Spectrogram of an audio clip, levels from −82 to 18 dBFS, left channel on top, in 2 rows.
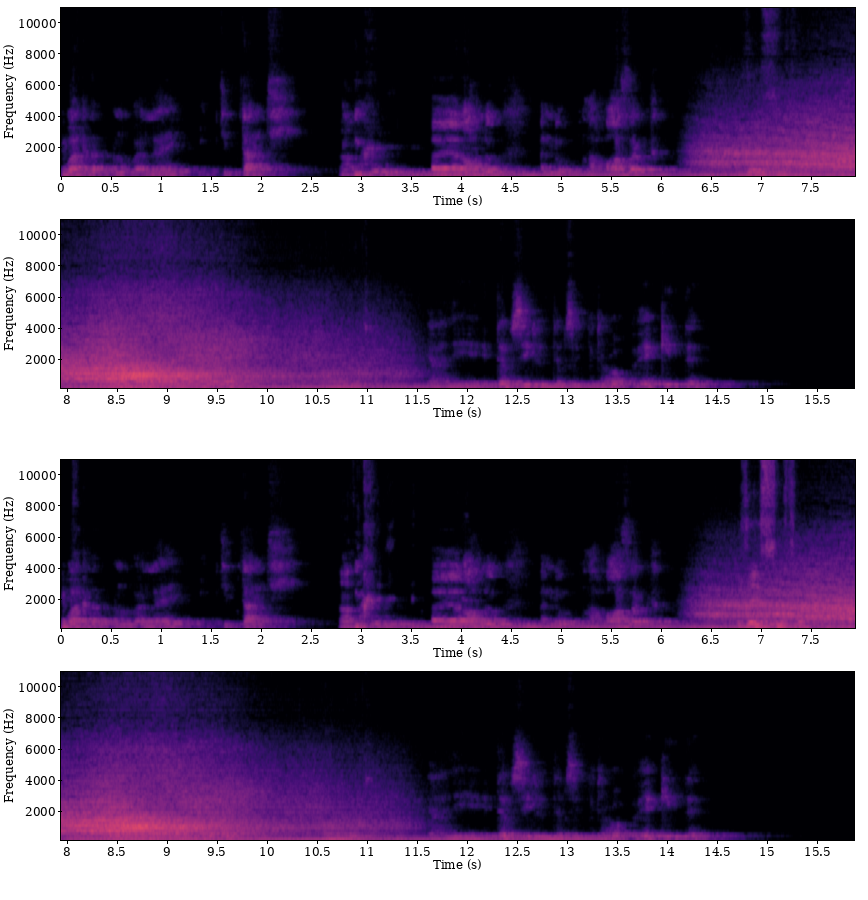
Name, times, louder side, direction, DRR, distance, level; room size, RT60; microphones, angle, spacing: voice 1, 0.0-2.3 2.8-3.3 3.7-6.0 8.2-9.7 10.6-14.6, left 1 dB, 25° left, -3 dB, 0.7 m, -44 dB
voice 2, 2.8-3.3 6.7-7.6 10.5-10.8, right 5 dB, 90° right, 7 dB, 0.3 m, -40 dB
sound 1, 3.2-13.5, equal, 90° left, 1.0 m, -32 dB
sound 2, 6.2-11.4, equal, 5° left, 0.3 m, -32 dB
2.7 x 2.6 x 3.4 m, 1.2 s
head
